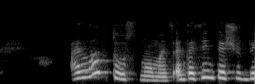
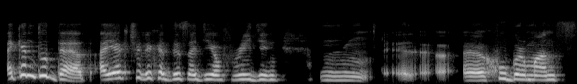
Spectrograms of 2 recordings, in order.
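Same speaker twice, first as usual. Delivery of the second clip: ordinary talk, nothing marked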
